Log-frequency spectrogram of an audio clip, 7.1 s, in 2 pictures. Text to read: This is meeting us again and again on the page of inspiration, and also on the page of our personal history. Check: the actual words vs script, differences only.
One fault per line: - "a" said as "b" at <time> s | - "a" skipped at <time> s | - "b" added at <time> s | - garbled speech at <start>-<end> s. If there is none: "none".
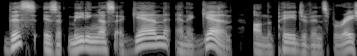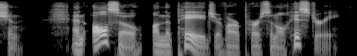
none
